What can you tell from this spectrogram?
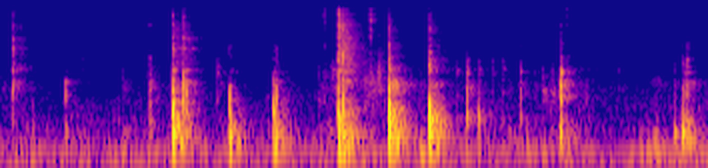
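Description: A clear plastic cup being knocked and shoved about by a small dog: a series of about eight sharp, irregular knocks, each with a brief ringing tail.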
